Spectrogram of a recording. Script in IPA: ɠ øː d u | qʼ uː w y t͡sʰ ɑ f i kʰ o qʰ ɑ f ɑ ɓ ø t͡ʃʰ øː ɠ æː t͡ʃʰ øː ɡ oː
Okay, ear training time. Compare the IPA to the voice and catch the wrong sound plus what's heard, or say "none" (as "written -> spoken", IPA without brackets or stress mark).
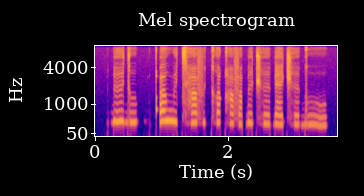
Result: oː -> uː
